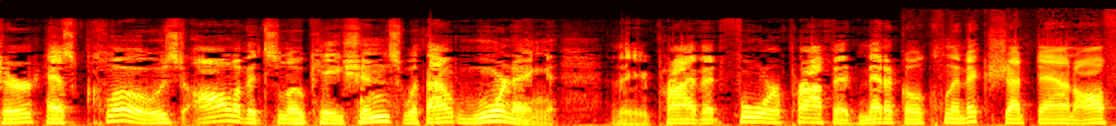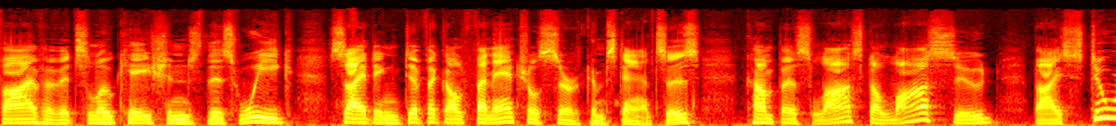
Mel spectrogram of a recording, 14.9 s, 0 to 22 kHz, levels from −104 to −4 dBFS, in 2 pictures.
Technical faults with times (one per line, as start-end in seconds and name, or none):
0.00-6.00 adaptive stream starting at a low bitrate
